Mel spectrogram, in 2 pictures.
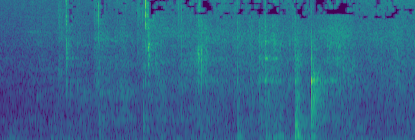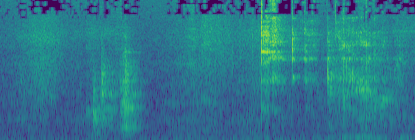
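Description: Metal knife and pie server clinking and scraping against a glass pie dish as a baked pie is cut and a slice lifted out. There are a few sharp knocks, the loudest a little over a third of the way in.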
